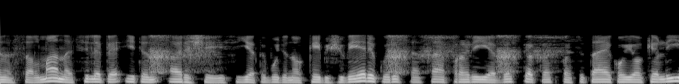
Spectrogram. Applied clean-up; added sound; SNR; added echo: classical method Wiener filter.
